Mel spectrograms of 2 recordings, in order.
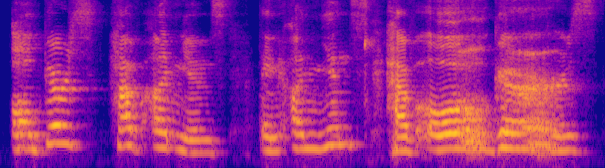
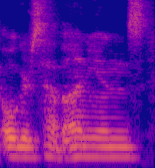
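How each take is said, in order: First: Loud, high, drawn-out catchphrase; hammed-up goofy shout with stretched words; shouted video catchphrase. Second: Said in the usual way. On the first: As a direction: belt out the silly cartoon line slowly. Performs line from own old video.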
